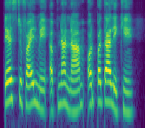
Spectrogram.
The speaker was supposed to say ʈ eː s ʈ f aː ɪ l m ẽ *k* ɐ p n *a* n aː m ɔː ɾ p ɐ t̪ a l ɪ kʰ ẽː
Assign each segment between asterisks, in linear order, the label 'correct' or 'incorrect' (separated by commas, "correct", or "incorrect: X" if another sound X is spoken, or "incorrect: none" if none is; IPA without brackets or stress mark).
incorrect: ʔ, correct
